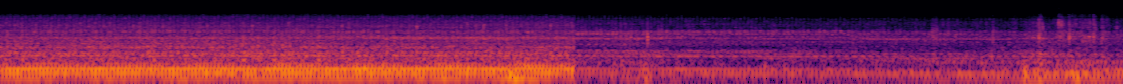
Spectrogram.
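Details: Fiat Seicento with a recently rebuilt engine, after crash repair and a new complete exhaust: steady, even low idle with a smooth exhaust note and no rattles or puffing leaks; engine sounds healthy.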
